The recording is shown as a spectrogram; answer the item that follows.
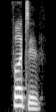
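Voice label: "furtive", Indian English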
